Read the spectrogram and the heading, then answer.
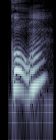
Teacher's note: This word is pronounced with a high, rising, broken tone.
